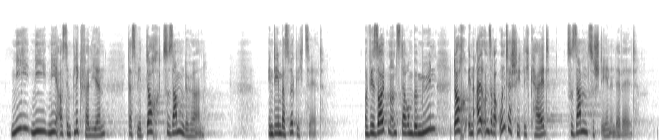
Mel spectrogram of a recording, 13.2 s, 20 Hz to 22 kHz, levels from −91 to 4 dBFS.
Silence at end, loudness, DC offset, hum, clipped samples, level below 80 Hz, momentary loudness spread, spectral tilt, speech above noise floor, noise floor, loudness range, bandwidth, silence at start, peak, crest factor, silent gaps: 0.5 s; -23 LUFS; under 0.1%; none; under 0.1%; -78 dBFS; 16 LU; -4 dB/octave; 54 dB; -77 dBFS; 7 LU; 10.5 kHz; 0.2 s; -2 dBFS; 22 dB; none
